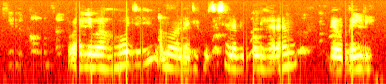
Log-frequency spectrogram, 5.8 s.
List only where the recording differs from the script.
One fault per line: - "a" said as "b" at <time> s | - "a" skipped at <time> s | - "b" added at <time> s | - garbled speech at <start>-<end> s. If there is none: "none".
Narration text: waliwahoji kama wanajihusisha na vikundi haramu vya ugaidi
none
